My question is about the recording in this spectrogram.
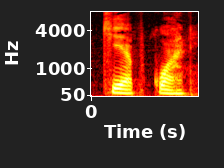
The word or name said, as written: kie pkwany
